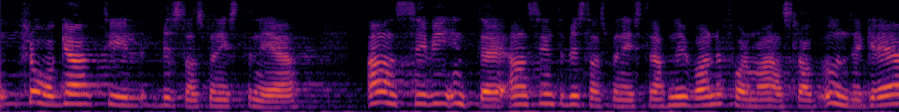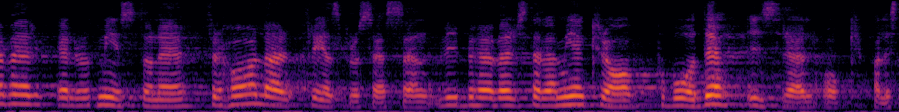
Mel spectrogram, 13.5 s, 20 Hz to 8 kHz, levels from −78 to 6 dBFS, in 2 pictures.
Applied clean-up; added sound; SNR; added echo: none; none; none; reverberation time 1.7 s.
